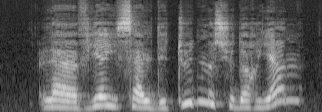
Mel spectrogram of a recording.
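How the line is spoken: Exclaiming. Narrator (French): s'exclama-t-elle

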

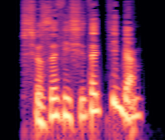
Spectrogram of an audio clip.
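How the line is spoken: Giggled. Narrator (Russian): хихикнула Фокси

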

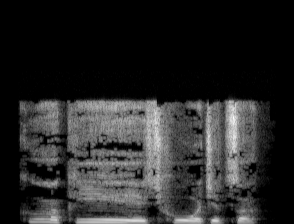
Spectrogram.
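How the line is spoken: Moaning. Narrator (Russian): простонал он

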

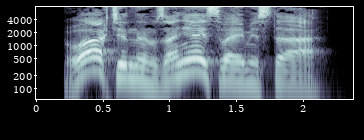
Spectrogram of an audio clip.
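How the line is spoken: Captain's loud announcement. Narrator (Russian): громко объявил капитан

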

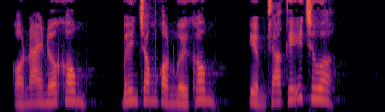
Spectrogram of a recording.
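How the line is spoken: Firefighters shouting to each other. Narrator (Vietnamese): Mấy người lính cứu hỏa hò hét nhau

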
